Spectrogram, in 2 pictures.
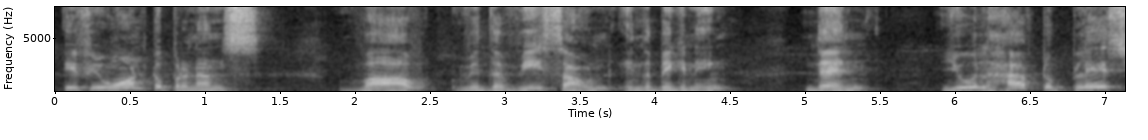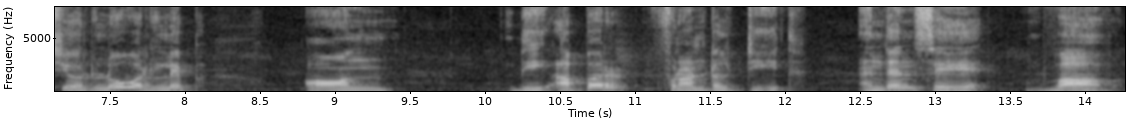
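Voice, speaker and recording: A man teaching letter sounds, speaking slowly and repeating each sound for practice. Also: a little high, darkish tone. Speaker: language teacher. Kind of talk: slow instructional explanation.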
